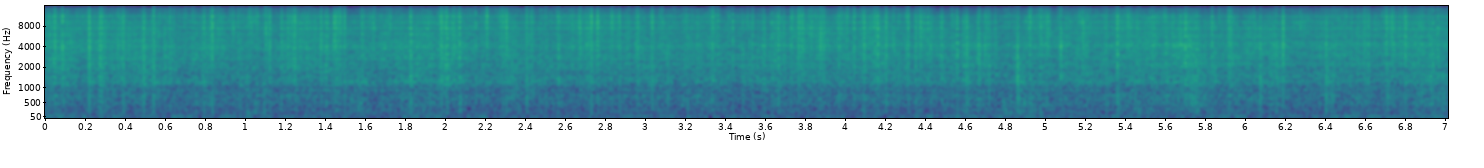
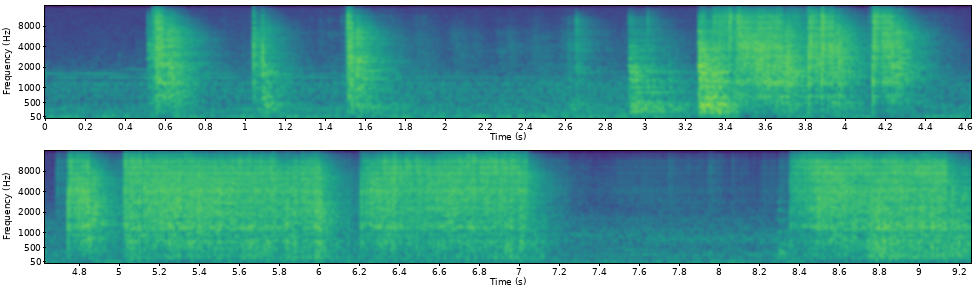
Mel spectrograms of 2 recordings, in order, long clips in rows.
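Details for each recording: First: Fronius TransSteel 2200 stick welding an 1/8 in 7014 rod at about 107 amps: even, steady crackle and sizzle, no popping or sputter; smooth-running weld. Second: Fronius TransSteel 2200 running a 1/8 in 6010 rod hot: harsh crackling arc repeatedly drops to silence; the machine keeps shutting off, since it cannot run 6010 well.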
